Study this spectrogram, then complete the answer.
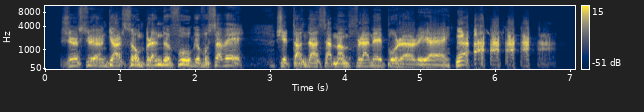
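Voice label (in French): French Homme Blague; Fougue; Nain sombrefer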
